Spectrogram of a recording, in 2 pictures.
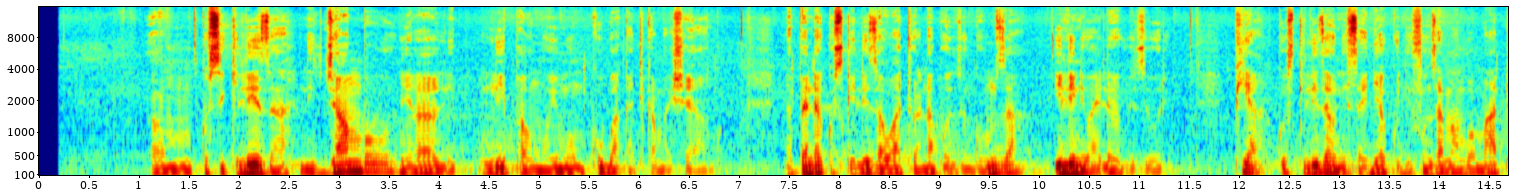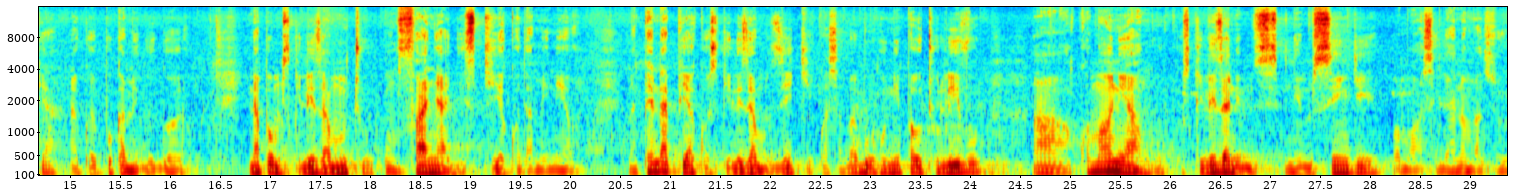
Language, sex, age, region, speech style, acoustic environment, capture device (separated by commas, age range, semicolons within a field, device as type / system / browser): Swahili, male, 18-24, Kenya, happy; relaxed; focused; excited, nature, desktop / Windows / Chrome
